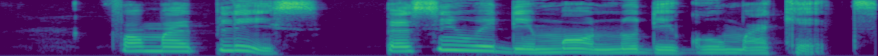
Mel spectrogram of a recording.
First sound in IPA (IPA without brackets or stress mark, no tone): f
